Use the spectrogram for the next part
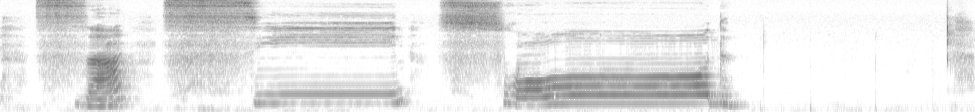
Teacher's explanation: کوشش کرنی ہے کہ زبان کی جو نوک ہے نیچے والے دانتوں کے کناروں کے ساتھ آپ کی ٹچ ہو، نیچے والے دو جو سامنے والے دانت ہیں ان کے ساتھ ٹچ ہونی چاہیے، اور سیٹی کی آواز کے ساتھ، یہ تینوں حروف جو ہے سیٹی کی آواز کے ساتھ آپ ادا کریں گے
